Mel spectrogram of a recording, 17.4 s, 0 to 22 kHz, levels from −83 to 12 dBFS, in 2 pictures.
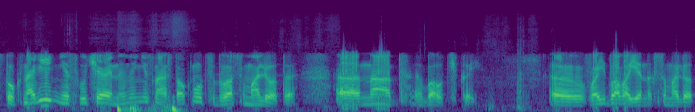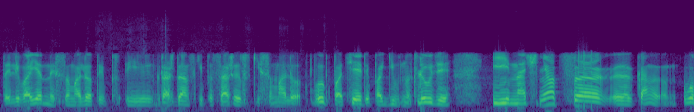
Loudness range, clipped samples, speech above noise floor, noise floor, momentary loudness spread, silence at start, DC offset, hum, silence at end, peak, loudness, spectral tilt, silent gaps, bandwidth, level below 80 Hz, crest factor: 3 LU; under 0.1%; 21 dB; -41 dBFS; 10 LU; 0.1 s; under 0.1%; none; 0 s; -4 dBFS; -20 LUFS; -6 dB/octave; none; 13 kHz; -38 dBFS; 16 dB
